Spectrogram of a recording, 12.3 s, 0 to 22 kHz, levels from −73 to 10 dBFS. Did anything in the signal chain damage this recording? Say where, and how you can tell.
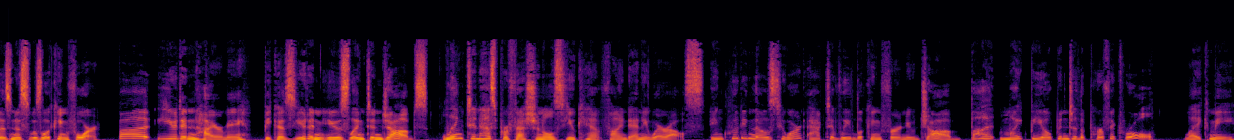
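Yes: one channel drops out at 0.90 to 1.45 s and from 5.76 s on. The speech falls abruptly by about 6 dB in the mono sum, likely from faulty analogue wiring.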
